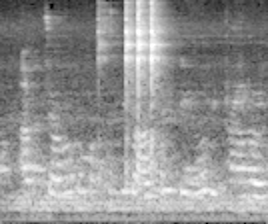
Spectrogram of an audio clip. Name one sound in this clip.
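A metal spoon clinks against a pan.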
